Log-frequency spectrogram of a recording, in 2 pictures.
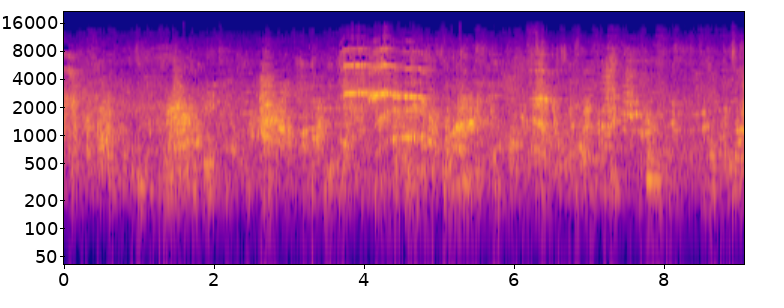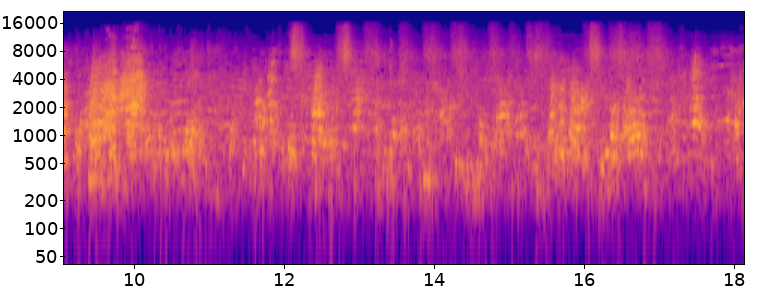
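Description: A crowd chatters in a busy, echoing indoor hall.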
